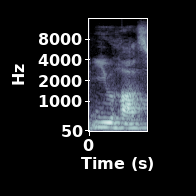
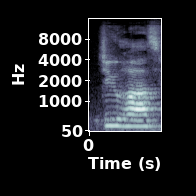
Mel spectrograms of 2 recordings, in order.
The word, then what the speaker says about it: Juhas: is the pronouncing the how you pronounce my last name, UAS, which is a hard one. I get it cuz I get juas huhas, all kinds of funny names, so I'm used to it.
